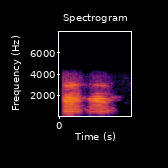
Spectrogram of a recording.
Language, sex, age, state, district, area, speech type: Sindhi, male, 30-45, Gujarat, Kutch, urban, conversation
